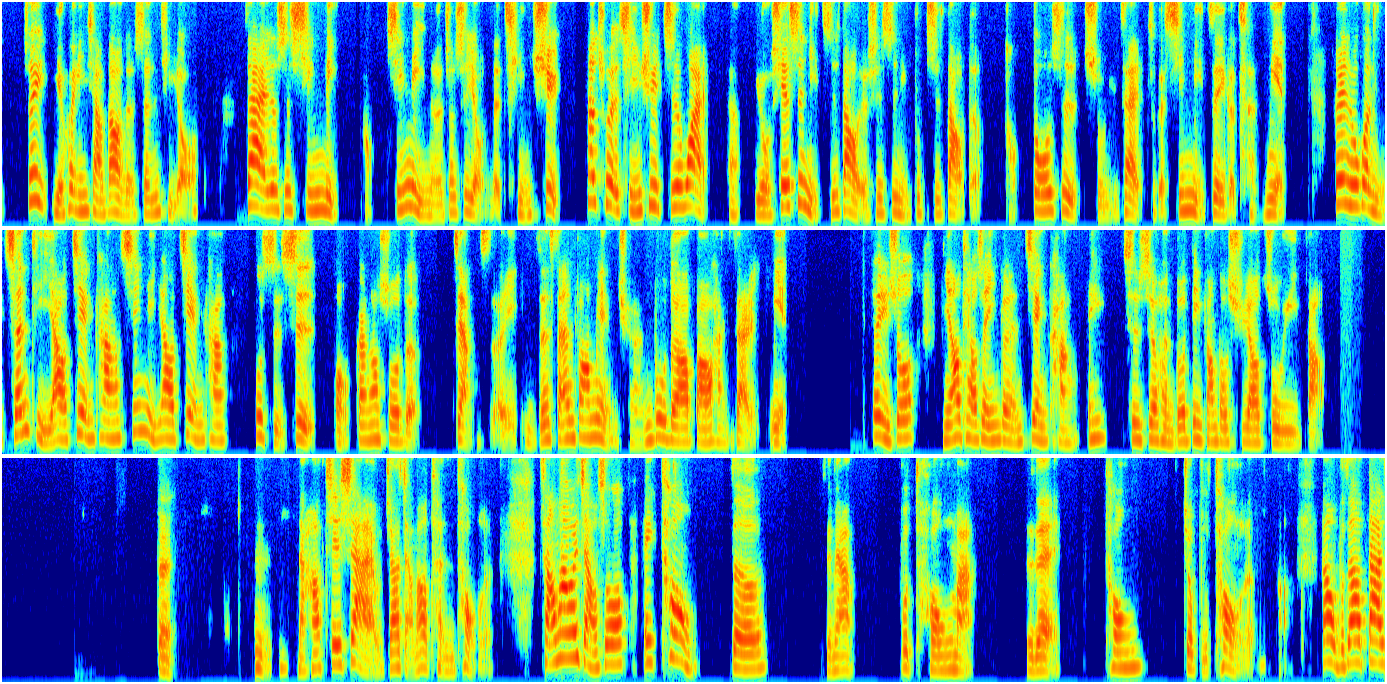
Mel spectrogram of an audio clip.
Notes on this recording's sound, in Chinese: 聊聊好心芹ZOOM線上公益講座。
